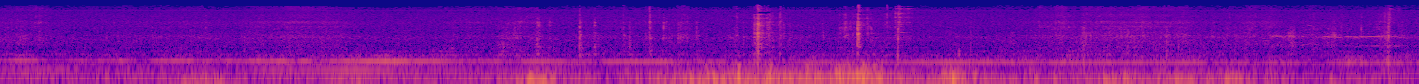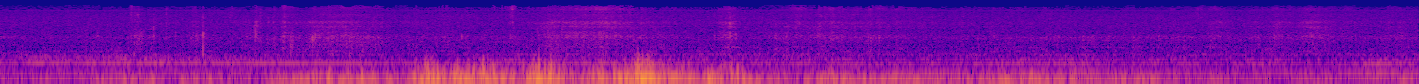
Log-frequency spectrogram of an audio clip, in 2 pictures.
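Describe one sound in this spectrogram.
A plastic tarp rustles and flaps as it is dragged over grass.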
